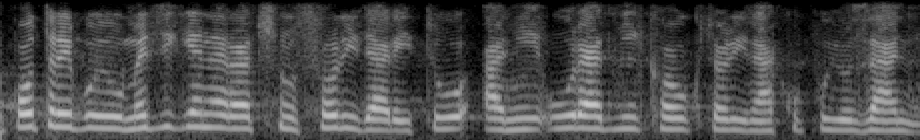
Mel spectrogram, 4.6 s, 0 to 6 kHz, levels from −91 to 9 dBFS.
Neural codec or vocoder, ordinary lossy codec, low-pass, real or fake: codec, 16 kHz, 8 kbps, FunCodec, trained on Chinese and English, 25 frames a second; Opus, 32 kbps; 5.4 kHz; fake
